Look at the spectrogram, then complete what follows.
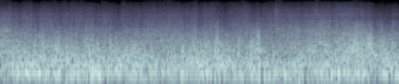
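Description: Wind buffeting the microphone: a steady, loud rush of noise heaviest in the low end.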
